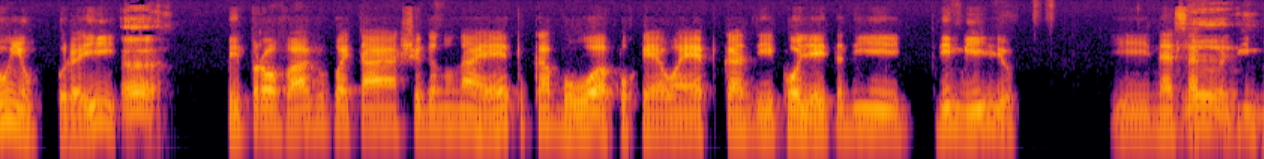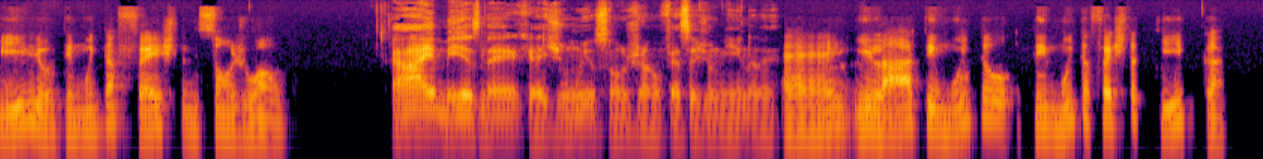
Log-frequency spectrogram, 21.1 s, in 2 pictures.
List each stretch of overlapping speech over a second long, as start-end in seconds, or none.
none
